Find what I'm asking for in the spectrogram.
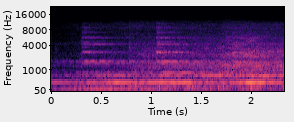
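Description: Steel wheels of a MARC commuter train rumbling loudly along steel tracks on the way to Washington, D.C., heard from the platform, with a steady metallic ringing whine and a continuous low roar, no voices.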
